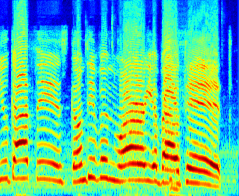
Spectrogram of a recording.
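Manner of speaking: loud cheering yell. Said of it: "and I'm just like".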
